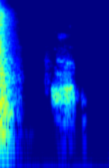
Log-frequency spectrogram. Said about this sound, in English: Let me close this door so my wife doesn't wander in.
